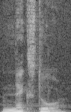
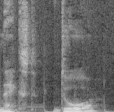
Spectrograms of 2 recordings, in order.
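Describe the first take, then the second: First: The t at the end of next is dropped. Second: The t at the end of next is pronounced.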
